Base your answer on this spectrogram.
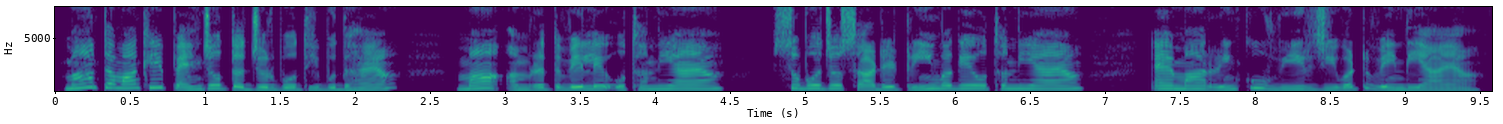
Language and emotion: Sindhi, neutral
